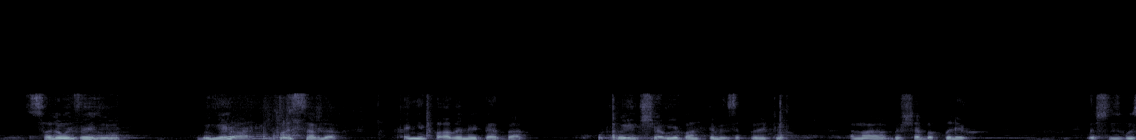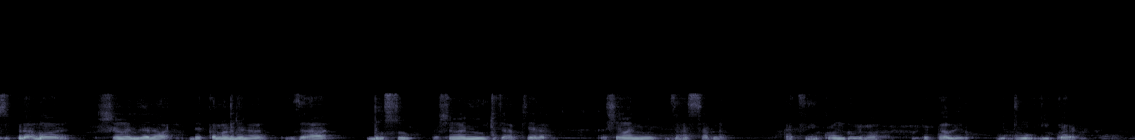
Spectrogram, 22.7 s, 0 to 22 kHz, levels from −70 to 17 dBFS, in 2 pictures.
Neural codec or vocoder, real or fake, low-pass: codec, 24 kHz, 1 kbps, SNAC; fake; 7.2 kHz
